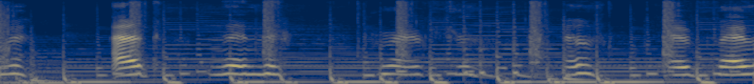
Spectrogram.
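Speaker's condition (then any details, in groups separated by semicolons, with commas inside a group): Cerebral palsy; from birth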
